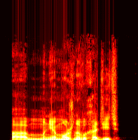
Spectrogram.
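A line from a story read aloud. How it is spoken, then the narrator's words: Uncertain question. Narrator (Russian): неуверенно спросил парень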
